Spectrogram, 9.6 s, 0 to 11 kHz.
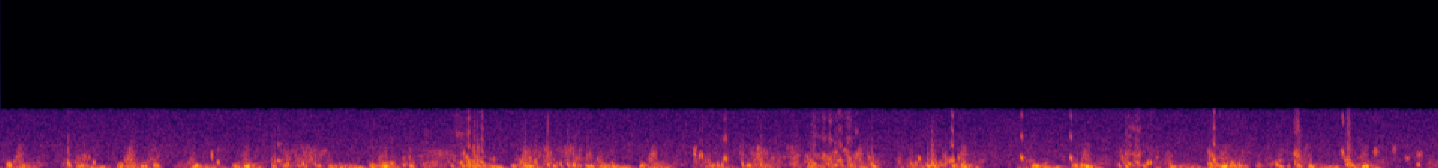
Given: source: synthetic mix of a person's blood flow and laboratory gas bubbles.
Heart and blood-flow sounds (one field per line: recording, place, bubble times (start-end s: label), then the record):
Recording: Doppler ultrasound of blood flow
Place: precordium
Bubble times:
0.43-0.67 s: bubbles
0.82-1.10 s: bubbles
1.38-1.50 s: bubbles
1.81-2.18 s: bubbles
2.46-2.65 s: bubbles
2.67-3.34 s: bubbles
3.40-4.16 s: bubbles
4.59-4.88 s: bubbles
4.92-5.74 s: bubbles
5.76-5.88 s: bubbles
6.04-6.47 s: bubbles
6.79-6.88 s: bubbles
6.91-7.00 s: bubbles
7.10-7.28 s: bubbles
7.43-7.71 s: bubbles
7.78-7.84 s: bubbles
8.02-8.73 s: bubbles
8.91-9.06 s: bubbles
9.14-9.21 s: bubbles
9.28-9.32 s: bubbles
9.36-9.51 s: bubbles
From the record:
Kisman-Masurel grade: 342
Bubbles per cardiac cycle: rolling drumbeat, 9 or more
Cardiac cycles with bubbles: 100%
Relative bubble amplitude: moderate (0.250 to 0.450)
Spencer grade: 3 (all of the cardiac periods contain showers or single bubble signals, but not dominating or overriding the cardiac motion signals)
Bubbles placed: anywhere in the cardiac cycle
